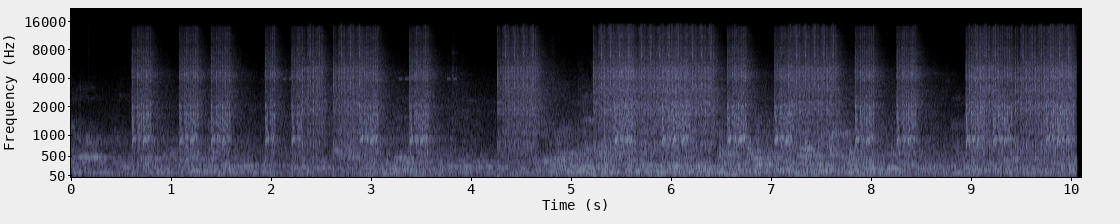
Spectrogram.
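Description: Many press cameras' shutters firing in rapid bursts of clicks, sparse at first and then almost unbroken from about four seconds in.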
